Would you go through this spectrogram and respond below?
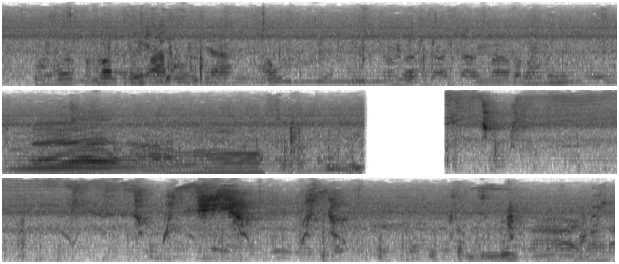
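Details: Baby monkey named Leo Rainbow crying and begging its mother for milk; a drawn-out harmonic wail rises and falls near mid-clip amid shorter wavering cries, sharp high squeaks and a steady insect-like hiss.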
